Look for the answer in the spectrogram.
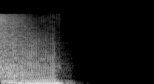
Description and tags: Hardstyle Kick 4 (stretched)
Bass, Hardcore, Hardstyle, Kick, Kickbass, Rawstyle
